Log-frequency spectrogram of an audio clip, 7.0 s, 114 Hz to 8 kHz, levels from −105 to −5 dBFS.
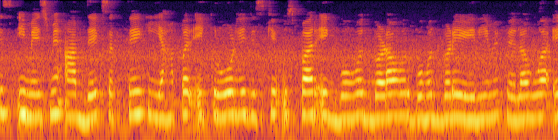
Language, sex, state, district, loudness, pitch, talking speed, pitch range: Hindi, female, Bihar, Supaul, -16 LUFS, 235 Hz, 250 wpm, 220-245 Hz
